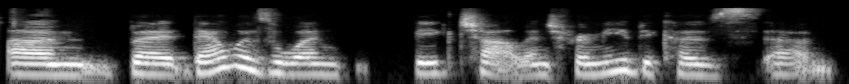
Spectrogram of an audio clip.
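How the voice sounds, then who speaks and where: A woman speaks English with a Brazilian Portuguese accent, her first language being Portuguese. Her voice sits low and a little husky, and it comes across dry and close. She talks in an earnest, reflective way, with frequent light laughter. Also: slow pace, a little mellow, no room sound. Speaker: guest, holistic health coach. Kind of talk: casual interview chat.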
